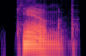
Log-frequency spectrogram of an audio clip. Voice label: "pimp", American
